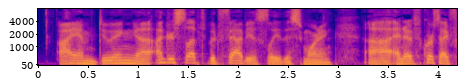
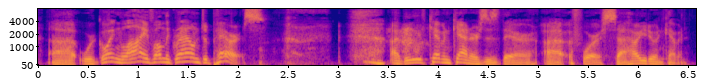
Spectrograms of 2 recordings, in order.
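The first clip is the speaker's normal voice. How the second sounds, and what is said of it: Imitates a TV news anchor. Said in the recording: “my CNN impression.”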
